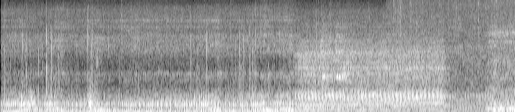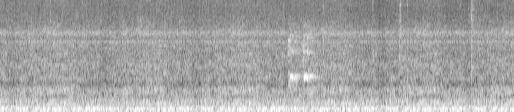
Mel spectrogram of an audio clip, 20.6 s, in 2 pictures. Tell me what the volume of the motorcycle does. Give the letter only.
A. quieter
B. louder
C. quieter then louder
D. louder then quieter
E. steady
E.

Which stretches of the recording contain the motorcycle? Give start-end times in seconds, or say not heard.
0.0-20.5.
